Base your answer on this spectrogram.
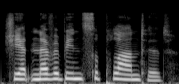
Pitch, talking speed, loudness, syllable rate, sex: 230 Hz, 170 wpm, -14 LUFS, 4.7 syllables/s, female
